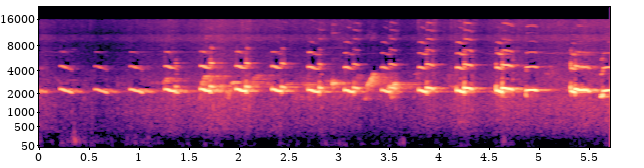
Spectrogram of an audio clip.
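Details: African grey hornbill in Kruger National Park giving a steady series of high, plaintive whistled notes, about two or three per second, with a second bird briefly joining in.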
